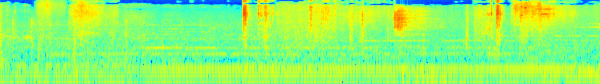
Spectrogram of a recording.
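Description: Leaves rustle as someone pushes through plants.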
